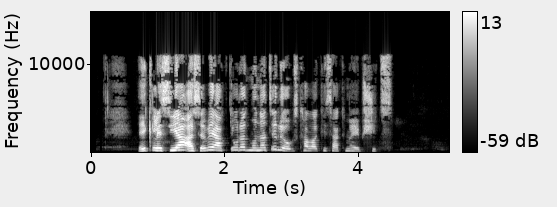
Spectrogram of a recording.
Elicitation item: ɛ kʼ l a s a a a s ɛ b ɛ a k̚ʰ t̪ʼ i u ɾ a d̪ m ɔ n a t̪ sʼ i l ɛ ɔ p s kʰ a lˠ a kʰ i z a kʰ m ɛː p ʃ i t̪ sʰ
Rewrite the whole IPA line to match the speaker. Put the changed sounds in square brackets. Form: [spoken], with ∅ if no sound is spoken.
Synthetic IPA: ɛ kʼ l [ɛ] s [i] a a s ɛ [v] ɛ a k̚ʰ t̪ʼ i u ɾ a d̪ m ɔ n a t̪ sʼ i l ɛ ɔ p s kʰ a lˠ a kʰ i [s] a kʰ m ɛː p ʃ i t̪ sʰ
